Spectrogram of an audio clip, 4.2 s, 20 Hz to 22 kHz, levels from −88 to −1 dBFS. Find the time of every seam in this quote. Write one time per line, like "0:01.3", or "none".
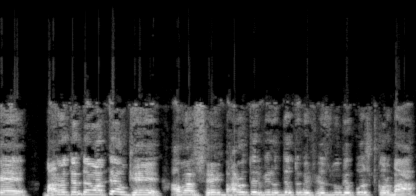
none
